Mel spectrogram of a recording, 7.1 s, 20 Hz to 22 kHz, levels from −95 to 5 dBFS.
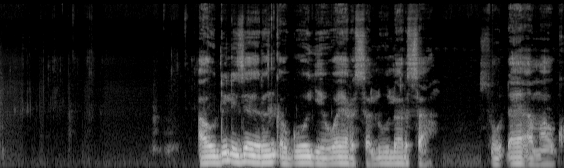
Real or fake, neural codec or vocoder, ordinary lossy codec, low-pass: fake; vocoder, 48 kHz, 128 mel bands, Vocos; none; none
